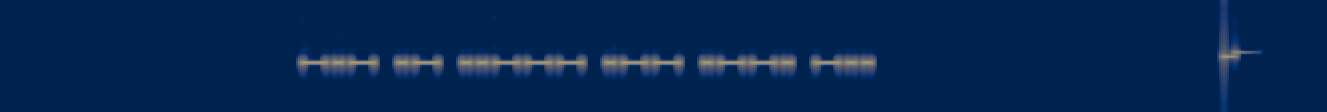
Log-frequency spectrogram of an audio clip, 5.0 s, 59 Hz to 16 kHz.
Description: Morse code, heard as a keyed tone, about 40 wpm, 700 Hz. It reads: KA2WPD
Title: USA Call Signs - 6 Characters - 4x Character Spacing - 40wpm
